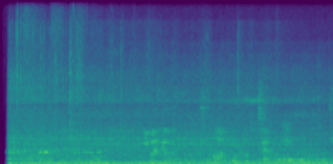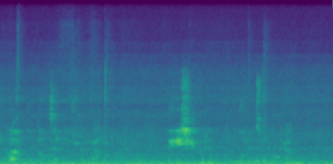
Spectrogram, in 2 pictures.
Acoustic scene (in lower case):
subway train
